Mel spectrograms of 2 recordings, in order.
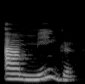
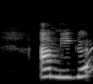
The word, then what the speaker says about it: amiga: Amiga é uma palavra feminina, começa com A, só que não é o a sílaba mais forte, né? Não é a primeira sílaba mais forte. A mais forte é o mi aqui.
